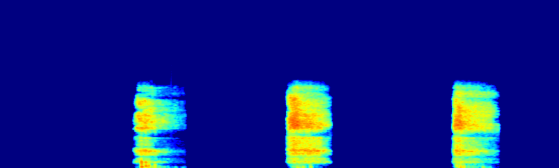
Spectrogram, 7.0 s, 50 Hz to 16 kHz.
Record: {"exhalation_length": "7.0 s", "exhalation_amplitude": 16577, "exhalation_signal_mean_std_ratio": 0.3, "survey_phase": "beta (2021-08-13 to 2022-03-07)", "age": "18-44", "gender": "Female", "wearing_mask": "No", "symptom_none": true, "smoker_status": "Ex-smoker", "respiratory_condition_asthma": false, "respiratory_condition_other": false, "recruitment_source": "REACT", "submission_delay": "0 days", "covid_test_result": "Negative", "covid_test_method": "RT-qPCR", "influenza_a_test_result": "Negative", "influenza_b_test_result": "Negative"}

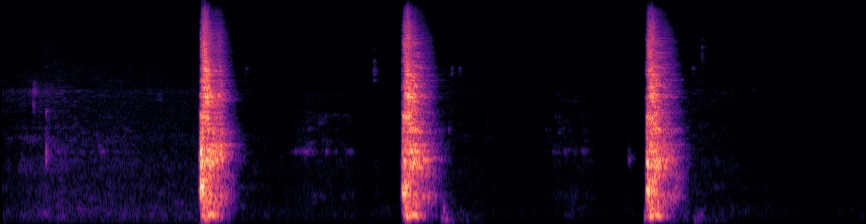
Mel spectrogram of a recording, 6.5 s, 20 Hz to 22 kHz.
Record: {"three_cough_length": "6.5 s", "three_cough_amplitude": 32768, "three_cough_signal_mean_std_ratio": 0.21, "survey_phase": "beta (2021-08-13 to 2022-03-07)", "age": "45-64", "gender": "Male", "wearing_mask": "No", "symptom_none": true, "smoker_status": "Never smoked", "respiratory_condition_asthma": false, "respiratory_condition_other": false, "recruitment_source": "REACT", "submission_delay": "2 days", "covid_test_result": "Negative", "covid_test_method": "RT-qPCR", "influenza_a_test_result": "Negative", "influenza_b_test_result": "Negative"}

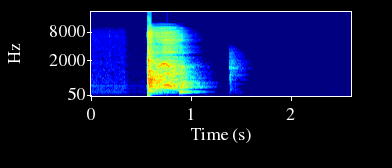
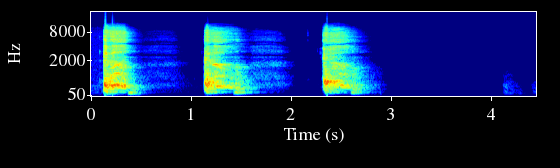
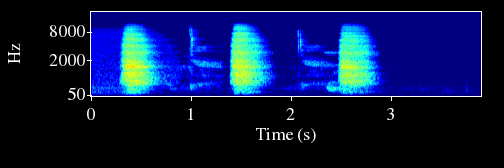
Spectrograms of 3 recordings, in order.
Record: {"cough_length": "2.6 s", "cough_amplitude": 26028, "cough_signal_mean_std_ratio": 0.29, "three_cough_length": "4.5 s", "three_cough_amplitude": 26028, "three_cough_signal_mean_std_ratio": 0.33, "exhalation_length": "3.9 s", "exhalation_amplitude": 12303, "exhalation_signal_mean_std_ratio": 0.37, "survey_phase": "beta (2021-08-13 to 2022-03-07)", "age": "65+", "gender": "Female", "wearing_mask": "No", "symptom_cough_any": true, "symptom_runny_or_blocked_nose": true, "symptom_change_to_sense_of_smell_or_taste": true, "symptom_loss_of_taste": true, "symptom_onset": "5 days", "smoker_status": "Never smoked", "respiratory_condition_asthma": false, "respiratory_condition_other": false, "recruitment_source": "Test and Trace", "submission_delay": "2 days", "covid_test_result": "Positive", "covid_test_method": "RT-qPCR", "covid_ct_value": 16.4, "covid_ct_gene": "ORF1ab gene", "covid_ct_mean": 16.8, "covid_viral_load": "3100000 copies/ml", "covid_viral_load_category": "High viral load (>1M copies/ml)"}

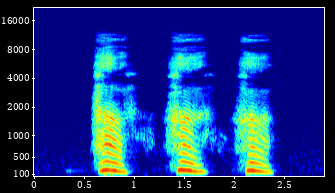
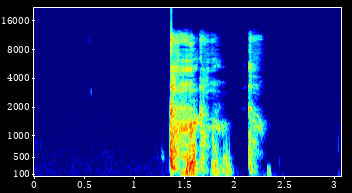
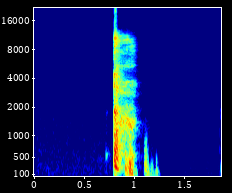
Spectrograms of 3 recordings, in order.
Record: {"exhalation_length": "2.9 s", "exhalation_amplitude": 21392, "exhalation_signal_mean_std_ratio": 0.44, "three_cough_length": "3.1 s", "three_cough_amplitude": 32768, "three_cough_signal_mean_std_ratio": 0.27, "cough_length": "1.9 s", "cough_amplitude": 32768, "cough_signal_mean_std_ratio": 0.22, "survey_phase": "beta (2021-08-13 to 2022-03-07)", "age": "18-44", "gender": "Female", "wearing_mask": "No", "symptom_cough_any": true, "symptom_new_continuous_cough": true, "symptom_sore_throat": true, "symptom_fatigue": true, "symptom_fever_high_temperature": true, "symptom_headache": true, "symptom_onset": "2 days", "smoker_status": "Never smoked", "respiratory_condition_asthma": false, "respiratory_condition_other": false, "recruitment_source": "Test and Trace", "submission_delay": "1 day", "covid_test_result": "Positive", "covid_test_method": "RT-qPCR", "covid_ct_value": 23.4, "covid_ct_gene": "ORF1ab gene", "covid_ct_mean": 23.8, "covid_viral_load": "16000 copies/ml", "covid_viral_load_category": "Low viral load (10K-1M copies/ml)"}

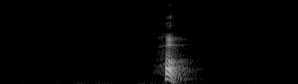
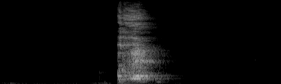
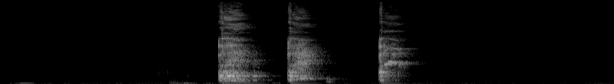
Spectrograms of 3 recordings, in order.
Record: {"exhalation_length": "3.0 s", "exhalation_amplitude": 13389, "exhalation_signal_mean_std_ratio": 0.17, "cough_length": "2.8 s", "cough_amplitude": 10267, "cough_signal_mean_std_ratio": 0.28, "three_cough_length": "6.1 s", "three_cough_amplitude": 7398, "three_cough_signal_mean_std_ratio": 0.31, "survey_phase": "beta (2021-08-13 to 2022-03-07)", "age": "45-64", "gender": "Male", "wearing_mask": "No", "symptom_cough_any": true, "symptom_runny_or_blocked_nose": true, "symptom_fatigue": true, "symptom_headache": true, "smoker_status": "Never smoked", "respiratory_condition_asthma": false, "respiratory_condition_other": false, "recruitment_source": "Test and Trace", "submission_delay": "1 day", "covid_test_result": "Positive", "covid_test_method": "RT-qPCR"}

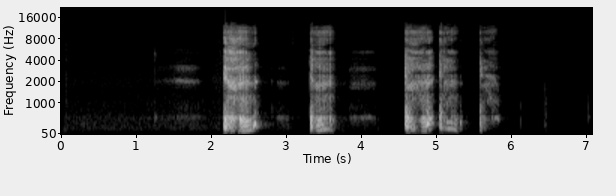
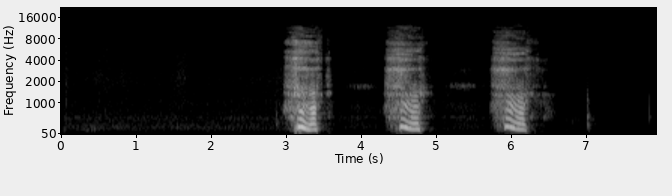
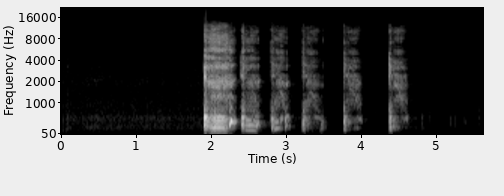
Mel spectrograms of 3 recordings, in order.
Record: {"three_cough_length": "7.1 s", "three_cough_amplitude": 28752, "three_cough_signal_mean_std_ratio": 0.31, "exhalation_length": "7.9 s", "exhalation_amplitude": 19005, "exhalation_signal_mean_std_ratio": 0.29, "cough_length": "5.6 s", "cough_amplitude": 32768, "cough_signal_mean_std_ratio": 0.25, "survey_phase": "beta (2021-08-13 to 2022-03-07)", "age": "65+", "gender": "Female", "wearing_mask": "No", "symptom_cough_any": true, "symptom_runny_or_blocked_nose": true, "symptom_sore_throat": true, "symptom_headache": true, "symptom_onset": "4 days", "smoker_status": "Never smoked", "respiratory_condition_asthma": false, "respiratory_condition_other": false, "recruitment_source": "Test and Trace", "submission_delay": "1 day", "covid_test_result": "Negative", "covid_test_method": "RT-qPCR"}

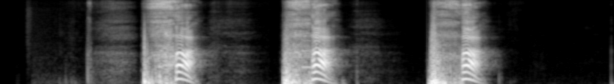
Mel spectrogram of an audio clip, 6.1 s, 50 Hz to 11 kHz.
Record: {"exhalation_length": "6.1 s", "exhalation_amplitude": 32768, "exhalation_signal_mean_std_ratio": 0.38, "survey_phase": "beta (2021-08-13 to 2022-03-07)", "age": "18-44", "gender": "Male", "wearing_mask": "No", "symptom_cough_any": true, "symptom_headache": true, "symptom_change_to_sense_of_smell_or_taste": true, "symptom_onset": "5 days", "smoker_status": "Ex-smoker", "respiratory_condition_asthma": false, "respiratory_condition_other": false, "recruitment_source": "Test and Trace", "submission_delay": "2 days", "covid_test_result": "Positive", "covid_test_method": "ePCR"}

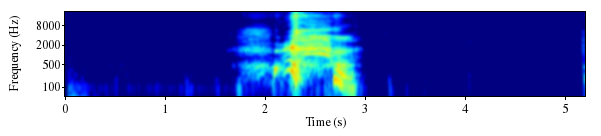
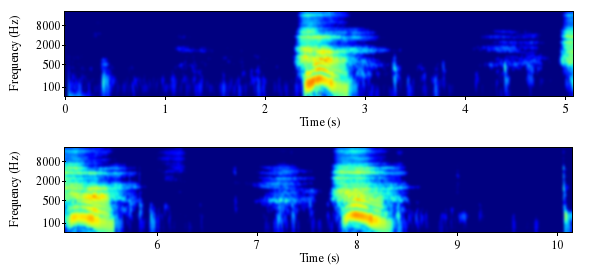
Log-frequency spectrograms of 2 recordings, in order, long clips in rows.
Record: {"cough_length": "5.2 s", "cough_amplitude": 32768, "cough_signal_mean_std_ratio": 0.29, "exhalation_length": "10.2 s", "exhalation_amplitude": 32766, "exhalation_signal_mean_std_ratio": 0.32, "survey_phase": "beta (2021-08-13 to 2022-03-07)", "age": "45-64", "gender": "Male", "wearing_mask": "No", "symptom_none": true, "smoker_status": "Never smoked", "respiratory_condition_asthma": false, "respiratory_condition_other": false, "recruitment_source": "REACT", "submission_delay": "3 days", "covid_test_result": "Negative", "covid_test_method": "RT-qPCR", "influenza_a_test_result": "Negative", "influenza_b_test_result": "Negative"}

